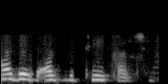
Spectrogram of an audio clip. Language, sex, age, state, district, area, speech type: Kashmiri, female, 18-30, Jammu and Kashmir, Budgam, rural, conversation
